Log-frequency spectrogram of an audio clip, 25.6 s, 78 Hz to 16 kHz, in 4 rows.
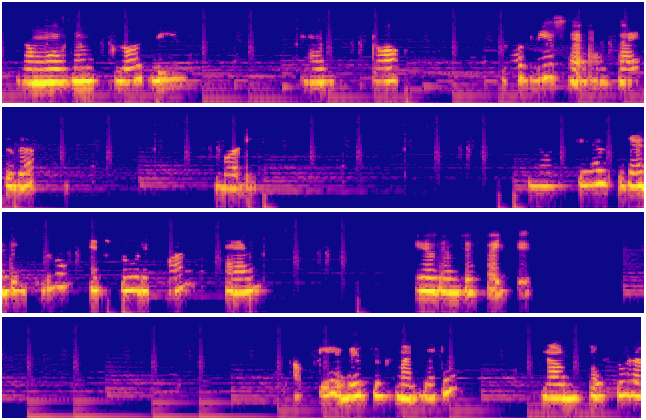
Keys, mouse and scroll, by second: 17.6-25.6 drag.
